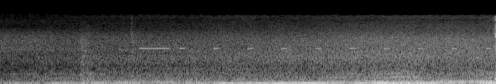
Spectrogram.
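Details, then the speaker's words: 2015 Hyundai Solaris 1.6 L 123 hp, 6-speed automatic, 65,000 km, brake held and throttle pressed sharply: a deep uneven rumble with rough knocking near the gearbox. After a deep snow rut, the engine mount contacts the bent skid plate as the engine tilts. "A может быть это когда двигатель наклоняется на определённой частоте чего-то касается надо на подъёмник стать"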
